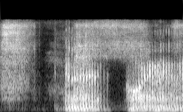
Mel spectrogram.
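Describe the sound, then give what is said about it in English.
Someone blows their nose hard, a series of loud, rough, honking blasts with brief pauses between them, and no talking. “You realize I gotta need to blow my nose.”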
